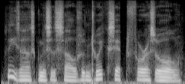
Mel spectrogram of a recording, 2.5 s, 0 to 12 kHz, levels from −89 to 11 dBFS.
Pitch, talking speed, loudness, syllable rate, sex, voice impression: 110 Hz, 220 wpm, -14 LUFS, 5.1 syllables/s, male, very masculine, middle-aged, slightly thick, calm, slightly mature, reassuring, slightly sweet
